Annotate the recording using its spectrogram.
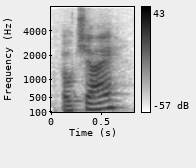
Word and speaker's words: Ochiai: So one town that they named, and I'm going to butcher the fuck out of this, is Ochia? Oh, no, Ochie? – Ochai? – Oh, yeah, O-C-H-I-A-I.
